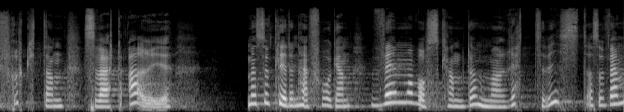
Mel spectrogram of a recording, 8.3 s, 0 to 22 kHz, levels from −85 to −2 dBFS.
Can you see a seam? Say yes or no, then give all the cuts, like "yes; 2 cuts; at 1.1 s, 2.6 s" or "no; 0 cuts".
no; 0 cuts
